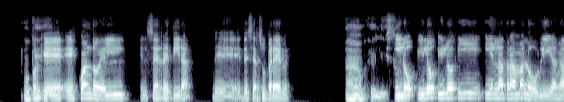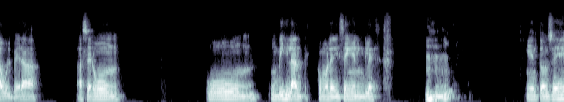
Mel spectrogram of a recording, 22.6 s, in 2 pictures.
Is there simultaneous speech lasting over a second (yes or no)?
no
